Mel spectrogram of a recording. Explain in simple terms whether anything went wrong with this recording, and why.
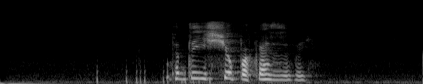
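Yes, something went wrong. Most likely, interference from nearby equipment or a faulty connection or power supply pushed a short electrical pulse into the recording again and again. That produced a train of clicks from 0.97 to 2.11 s: around ten sharp ticks, close to ten per second but unevenly spaced, each about as loud as the speech itself. They sound like popping laid over the talking, unrelated to anything being said.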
